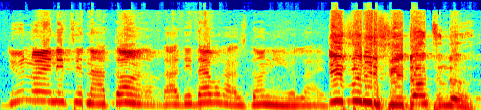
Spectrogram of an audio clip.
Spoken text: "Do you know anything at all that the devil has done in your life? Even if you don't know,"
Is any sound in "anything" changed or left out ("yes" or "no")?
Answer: yes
